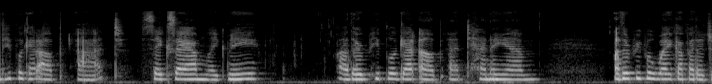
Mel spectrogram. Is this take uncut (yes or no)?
yes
